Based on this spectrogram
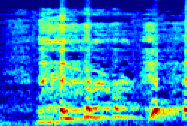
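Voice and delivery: breathy high laugh rising up. Real, not acted. Laughing to the viewers about the road works. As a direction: laugh it off, exasperated. Laughing at his own frustration.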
